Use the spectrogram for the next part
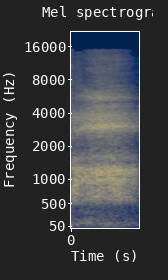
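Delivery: long voiceless exhale; imitated "haah" of breath; mimed breath out. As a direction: breathe out open-mouthed for a breath check. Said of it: "And she goes".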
